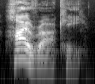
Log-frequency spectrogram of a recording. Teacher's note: The American sound is slightly different because it doesn't have the schwa sound and there's a very slight r sound after the first r.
